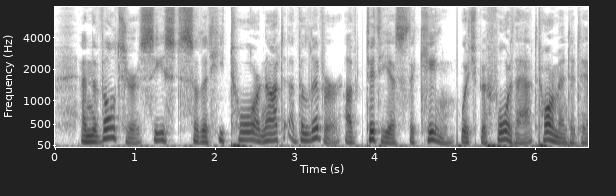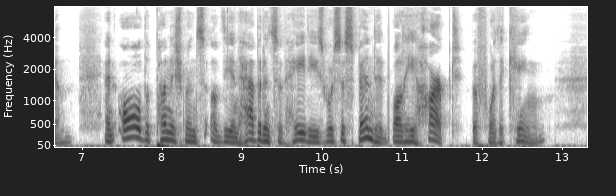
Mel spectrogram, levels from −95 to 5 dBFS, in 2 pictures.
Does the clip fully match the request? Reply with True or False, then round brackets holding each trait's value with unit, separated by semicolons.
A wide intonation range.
True (6.9 semitones)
